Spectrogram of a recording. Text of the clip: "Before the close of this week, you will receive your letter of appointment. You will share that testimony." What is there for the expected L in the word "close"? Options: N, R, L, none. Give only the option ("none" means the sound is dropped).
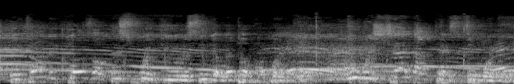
none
